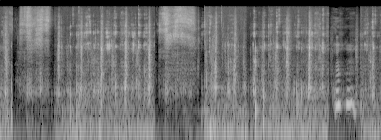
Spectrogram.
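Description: A man slurps noodles close to a microphone.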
